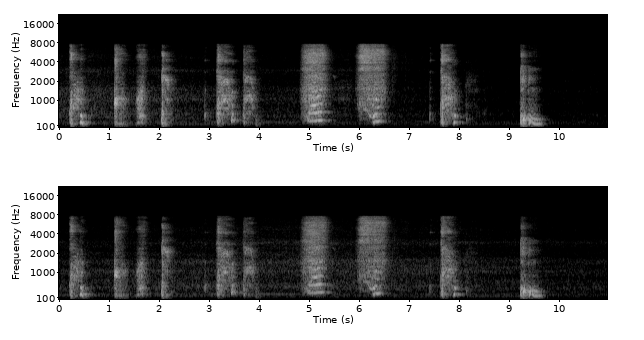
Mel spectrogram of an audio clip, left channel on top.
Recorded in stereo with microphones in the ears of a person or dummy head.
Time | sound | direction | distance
0.2 | throat clearing | 20° left (ahead or behind) | 0.8 m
